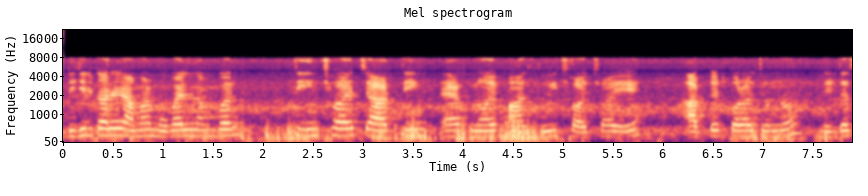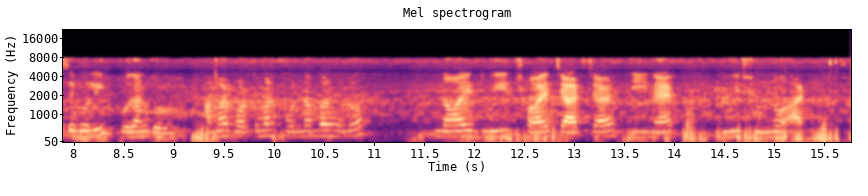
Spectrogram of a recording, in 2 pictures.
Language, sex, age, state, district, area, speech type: Bengali, female, 30-45, West Bengal, Kolkata, urban, read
